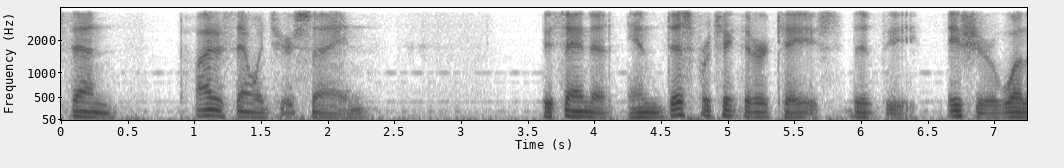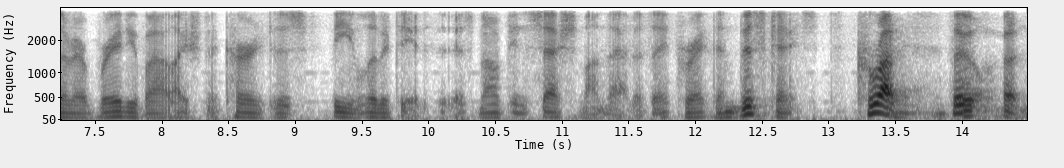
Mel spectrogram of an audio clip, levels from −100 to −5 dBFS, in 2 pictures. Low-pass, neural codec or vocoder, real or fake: 3.6 kHz; codec, 16 kHz, 0.5 kbps, FunCodec, trained on Chinese and English, 25 frames a second; fake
